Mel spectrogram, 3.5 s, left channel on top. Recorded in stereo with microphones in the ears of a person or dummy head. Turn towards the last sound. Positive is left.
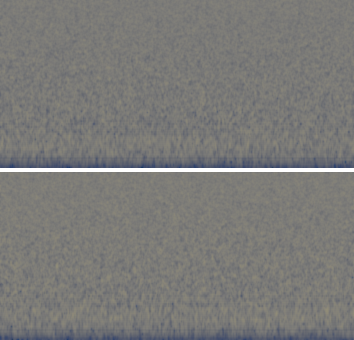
No sound to turn to.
